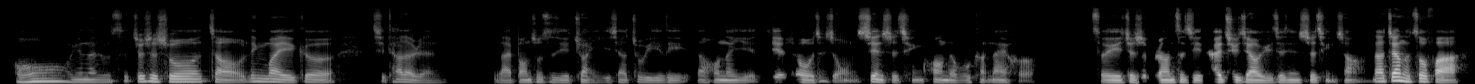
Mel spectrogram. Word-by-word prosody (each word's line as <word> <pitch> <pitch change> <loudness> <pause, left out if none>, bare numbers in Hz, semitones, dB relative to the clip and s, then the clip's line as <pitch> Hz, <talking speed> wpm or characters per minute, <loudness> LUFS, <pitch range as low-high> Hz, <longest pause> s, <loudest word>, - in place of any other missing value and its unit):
哦， 135 +4 -1
原 110 0 -6
来 105 0 -5
如 105 0 -10
此， - - -12
就 130 - -1
是 135 0 +3
说 125 -1 +2
找 100 -5 -2
另 140 -1 -4
外 130 -2 +2
一 105 -1 0
个 105 0 -4 0.4
其 - - -9
他 115 - -7
的 110 -3 -3
人 95 -1 -13 0.5
来 95 -1 -8
帮 100 +1 -6
助 110 +1 -8
自 105 0 -9
己 95 -1 -7
转 95 0 -7
移 95 - -22
一 100 - -14
下 105 0 -7
注 110 +1 -10
意 100 -1 -6
力， 95 -1 -10
然 105 -1 -9
后 105 - -7
呢 100 -1 0
也 95 0 -7
接 - - -7 0.2
受 100 -2 +1
这 95 - -5
种 145 - -7
现 125 -5 +4
实 100 0 -2
情 200 - -2
况 110 - -3
的 95 -1 -3
无 95 +2 -10
可 - - -10
奈 100 -1 -5
何。 - - -14 0.5
所 100 - -2
以 100 -1 +3
就 105 - +1
是 100 - -1
不 - - -27
让 100 0 +5
自 110 +2 0
己 100 -1 +1
太 110 - +6
聚 105 0 +2
焦 100 -2 +5
于 95 - -2
这 100 +2 -1
件 100 0 -1
事 105 +2 +1
情 105 - -1
上， 135 - -5
那 140 - +6
这 150 +6 +8
样 175 -2 +11
的 135 - +4
做 135 +2 +5
法， 95 -7 +6
105 Hz, 280 characters per minute, -27 LUFS, 100-125 Hz, 0.5 s, 样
